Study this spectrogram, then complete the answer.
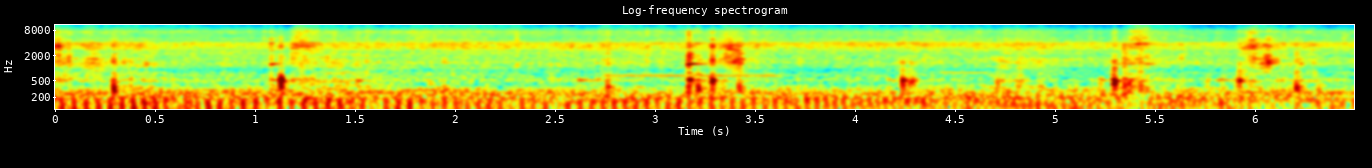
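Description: A spoon scrapes and stirs masala through rice and dal in a pot over a camping fire, with soft sizzling underneath and a few sharp clinks of the utensil against the pot, quiet and close.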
